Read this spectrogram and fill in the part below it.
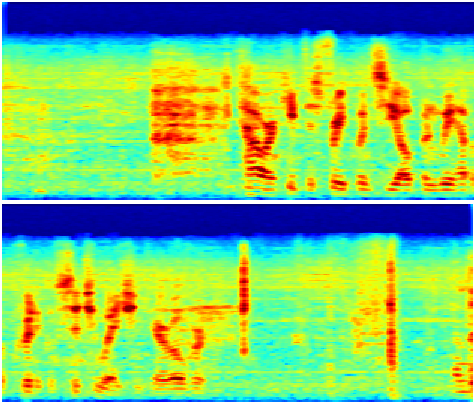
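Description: A middle-aged man speaks urgently into a radio microphone.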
